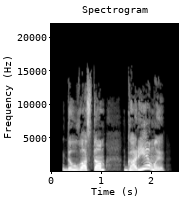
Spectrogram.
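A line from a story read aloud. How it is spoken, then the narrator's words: Indignant exclamation. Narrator (Russian): негодующе воскликнул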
